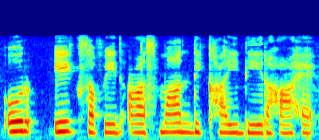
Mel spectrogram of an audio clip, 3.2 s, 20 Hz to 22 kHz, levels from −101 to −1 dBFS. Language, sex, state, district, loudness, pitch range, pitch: Hindi, female, Madhya Pradesh, Bhopal, -17 LUFS, 235-260 Hz, 245 Hz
